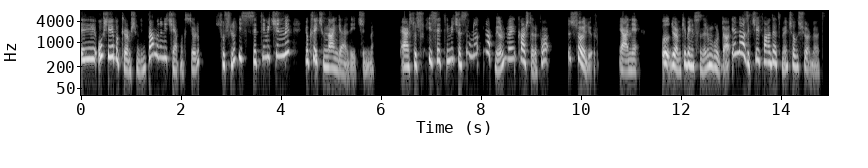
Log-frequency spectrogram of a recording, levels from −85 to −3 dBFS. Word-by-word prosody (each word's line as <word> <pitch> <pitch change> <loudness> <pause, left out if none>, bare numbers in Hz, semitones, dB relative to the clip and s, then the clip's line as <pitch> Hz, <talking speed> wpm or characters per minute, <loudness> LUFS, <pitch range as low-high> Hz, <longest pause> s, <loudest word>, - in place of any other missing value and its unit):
Eee, 335 +1 +4
o 400 - +7
şeye 390 -3 +4
bakıyorum 165 - 0
şimdi. 160 -2 -7
Ben 390 - +8
bunu 375 -3 -2
niçin 355 0 -2
yapmak - - -9
istiyorum? 165 +11 -4 0.3
Suçlu 235 +3 0
hissettiğim 345 0 -1
için 410 +3 0
mi 470 - +6 0.4
yoksa 285 - +2
içimden 190 -5 +2
geldiği - - -6
için - - -9
mi? - - -9 0.5
Eğer 200 0 +4
suçlu 230 +4 -2
hissettiğim 295 +1 0
içinse 255 -7 -2
bunu 410 - -5 0.3
yapmıyorum 345 - -2
ve 335 +1 -1
karşı 295 -6 +2
tarafa, 270 - -3
ııı, 305 - -9
söylüyorum. 335 - +1 0.4
Yani, 160 +2 0 0.4
bu 235 -3 +5
diyorum 195 -8 +4
ki 240 +8 +1
benim 220 -3 +5
sınırım 205 +2 -1
burada. 180 -3 -2
Ya, - - 0 0.2
nazikçe 245 - 0
ifade 275 -2 +2
etmeye 240 -5 -2
çalışıyorum, 210 -2 -3
evet. - - -13
255 Hz, 175 wpm, -24 LUFS, 205-335 Hz, 0.5 s, Ben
